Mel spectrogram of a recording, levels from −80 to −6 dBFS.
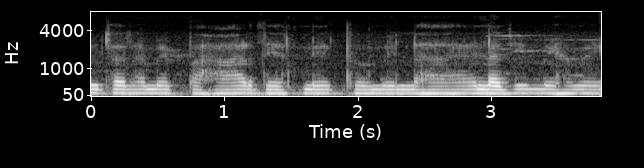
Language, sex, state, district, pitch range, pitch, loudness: Hindi, male, Odisha, Malkangiri, 125-130 Hz, 130 Hz, -18 LUFS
